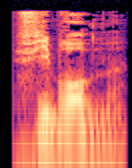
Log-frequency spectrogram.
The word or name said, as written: fibrome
